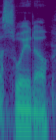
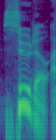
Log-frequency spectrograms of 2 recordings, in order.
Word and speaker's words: pseudo: It's not suedo. Pseudo.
